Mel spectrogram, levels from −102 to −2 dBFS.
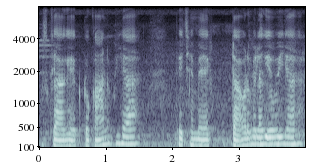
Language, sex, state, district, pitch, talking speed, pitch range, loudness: Hindi, male, Haryana, Charkhi Dadri, 135 Hz, 210 wpm, 120-150 Hz, -20 LUFS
